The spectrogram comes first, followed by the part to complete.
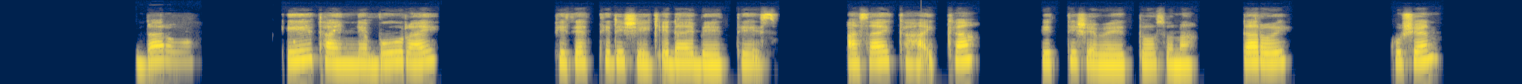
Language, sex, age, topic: Gamo, female, 25-35, government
